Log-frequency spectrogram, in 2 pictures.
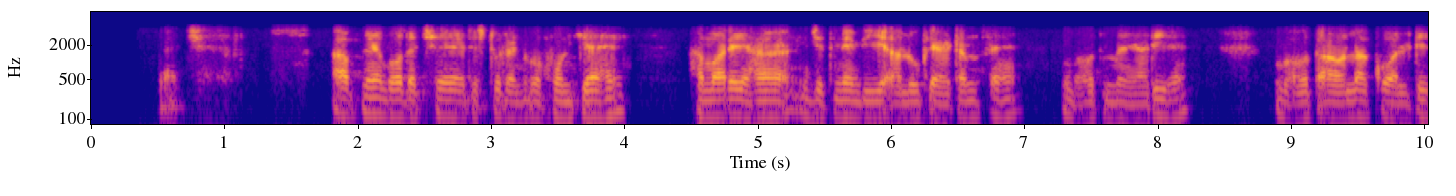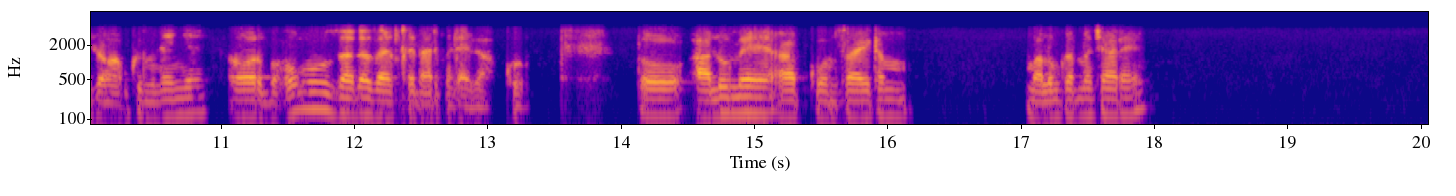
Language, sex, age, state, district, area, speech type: Urdu, male, 30-45, Delhi, North East Delhi, urban, conversation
